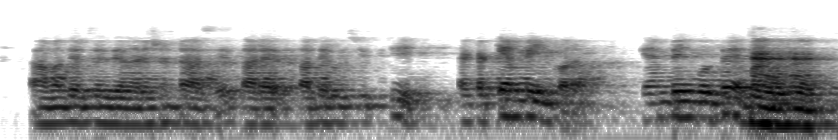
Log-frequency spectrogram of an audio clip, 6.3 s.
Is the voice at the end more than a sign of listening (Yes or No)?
No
